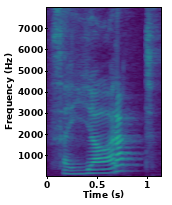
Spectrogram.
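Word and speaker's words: سيارة: So sayyarat, anything that is with ta marbuta, the ta gets pronounced. Nothing changes in writing, guys. It just gets pronounced.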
